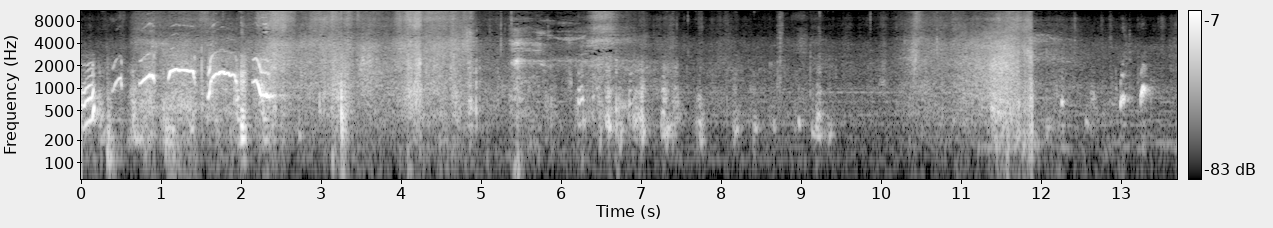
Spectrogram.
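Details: Central Asian Shepherd Dog puppies from a litter, newly opening their eyes, playing and chewing on their mother: a burst of high, wavering whimpers and squeals over the first few seconds, then scattered soft yelps and rustling.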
